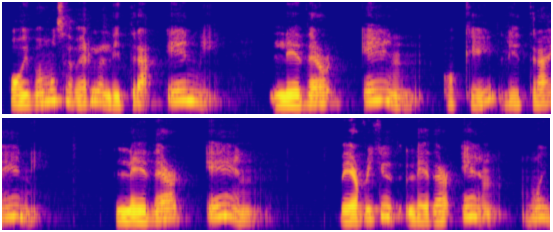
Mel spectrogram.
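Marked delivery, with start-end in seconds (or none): 2.7-4.2 slow, stretched "Letter N"; slow modelling. Shown as a demonstration. Teacher models the letter for pupils, slow and stretched. 6.6-8.0 slow, stretched "Letter N"; slow modelling. Shown as a demonstration. Teacher models the letter for pupils, slow and stretched.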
